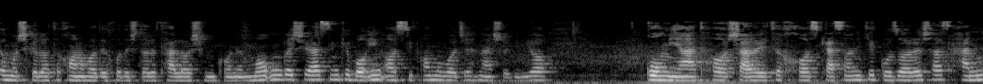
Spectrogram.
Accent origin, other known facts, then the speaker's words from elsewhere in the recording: Iran; born there; من در جمهوری اسلامی به دنیا اومدم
